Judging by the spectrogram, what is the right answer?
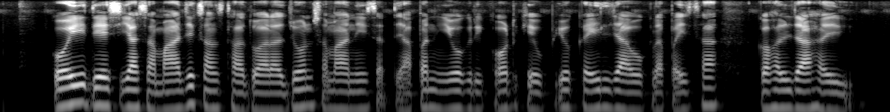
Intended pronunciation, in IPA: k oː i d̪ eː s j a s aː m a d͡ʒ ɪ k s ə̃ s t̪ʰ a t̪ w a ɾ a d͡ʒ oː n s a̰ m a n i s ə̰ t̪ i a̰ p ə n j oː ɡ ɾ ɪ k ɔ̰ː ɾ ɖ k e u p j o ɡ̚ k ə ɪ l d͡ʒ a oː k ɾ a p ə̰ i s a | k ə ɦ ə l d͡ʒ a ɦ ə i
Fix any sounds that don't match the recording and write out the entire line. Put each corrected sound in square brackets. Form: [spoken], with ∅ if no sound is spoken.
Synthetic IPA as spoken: k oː i d̪ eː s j a s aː m a d͡ʒ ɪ k s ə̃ s t̪ʰ a [d̪] w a ɾ a d͡ʒ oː n s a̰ m a n i s ə̰ t̪ [j] a̰ p ə n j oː ɡ ɾ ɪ k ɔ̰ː ɾ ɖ k e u p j o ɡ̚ k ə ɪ l d͡ʒ a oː k ɾ a p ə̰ [ɪ] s a | k ə ɦ ə l d͡ʒ a ɦ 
